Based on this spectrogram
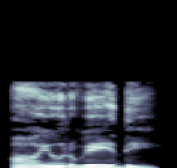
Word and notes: ಆಯುರ್ವೇದಿ: āyurvēdi

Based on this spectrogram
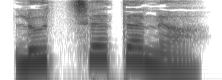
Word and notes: ಲುಚ್ಚತನ: Kannada

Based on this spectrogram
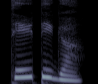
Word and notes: ತೇಟಿಗ: Kannada

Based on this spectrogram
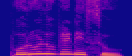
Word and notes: ಪುರುಳುಗೆಡಿಸು: puruḷugeḍisu

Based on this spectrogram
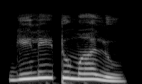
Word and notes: ಗಿಲೀಟುಮಾಲು: kannada

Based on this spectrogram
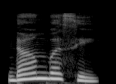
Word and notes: ಡೊಂಬಿಸು: kannada

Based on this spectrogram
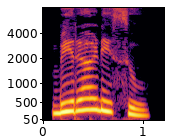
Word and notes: ಬಿರಾಡಿಸು: Kannada

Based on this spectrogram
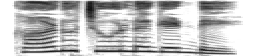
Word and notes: ಕಾಡುಚೂರ್ಣಗೆಡ್ಡೆ: kāḍu cūrṇageḍḍe; kannada

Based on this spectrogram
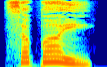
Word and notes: ಸಿಪಾಯಿ: sipāyi

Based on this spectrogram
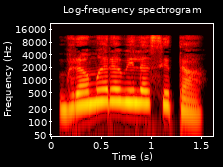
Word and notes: ಭ್ರಮರವಿಲಸಿತ: bhramara vilasita

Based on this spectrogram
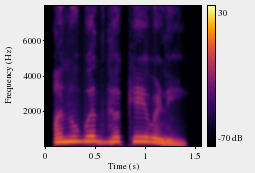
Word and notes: ಅನುಬದ್ಧಕೇವಲಿ: anubaddhakēvali

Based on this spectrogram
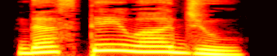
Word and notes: ದಸ್ತಾವೇಜು: dastāvēju

